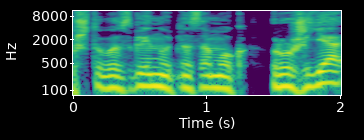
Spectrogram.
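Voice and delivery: plain reading voice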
